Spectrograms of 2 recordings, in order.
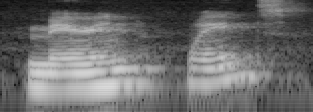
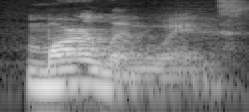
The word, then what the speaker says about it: Marlon Wayans: How do you say his name? Mary. Oh. Yeah, okay. I couldn't tell if you were saying No, sorry. Marlon Wayans. I was reading the L like an I.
